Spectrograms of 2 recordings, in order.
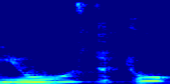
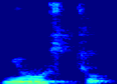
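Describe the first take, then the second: First: The middle consonant is a buzzing z sound. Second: The middle consonant is a hissing s sound. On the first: The speaker calls it wrong. "आमतौर पे इसको भी यूज्ड to बोला जाता है" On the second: The speaker calls it right. "सा sound, not जा sound"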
